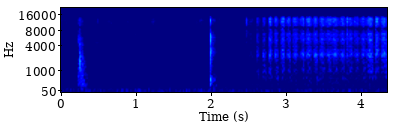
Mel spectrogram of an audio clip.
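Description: A dark green Sharpie marker tip rubs on a thin paper coloring page resting on a clipboard, filling in small circles. Two sharp taps stand out near the start, then a soft, steady scratchy rubbing with bright, fluttering texture continues to the end.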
